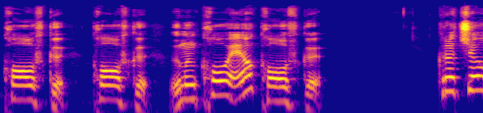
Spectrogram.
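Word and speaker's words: 幸福: 행복 발음은 코프크, 코프크.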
